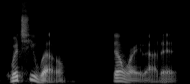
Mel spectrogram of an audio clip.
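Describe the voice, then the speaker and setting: A man with a fairly deep voice talks in a casual, expressive podcast style. He sounds like a creator going over behind-the-scenes notes. The recording is dry, with little room sound. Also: quick pace, vocal fry, slightly rough, dry recording. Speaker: audio drama creator, podcast host.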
